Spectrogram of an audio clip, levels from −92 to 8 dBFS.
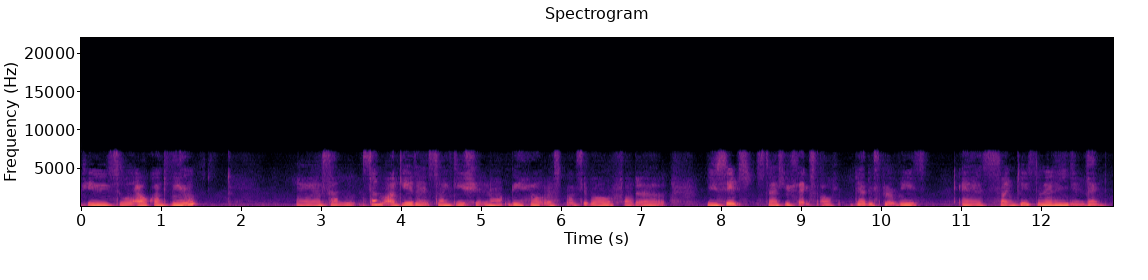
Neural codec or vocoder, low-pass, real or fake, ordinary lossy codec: codec, 44.1 kHz, 2.6 kbps, DAC; 7.2 kHz; fake; Opus, 64 kbps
